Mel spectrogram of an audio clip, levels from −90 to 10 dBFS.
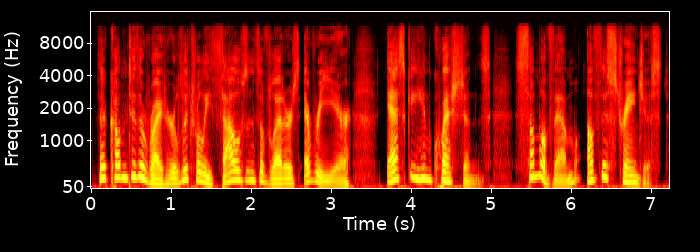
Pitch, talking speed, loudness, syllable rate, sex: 160 Hz, 165 wpm, -18 LUFS, 5.2 syllables/s, male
